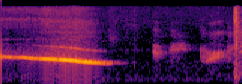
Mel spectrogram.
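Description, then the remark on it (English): A voice imitates a big bird laser being shot, with one long, whistle-like tone sliding steadily downward in pitch, then a few brief, softer warbling sounds and a sharp click at the end. “I'm shooting laser. Big bird laser.”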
